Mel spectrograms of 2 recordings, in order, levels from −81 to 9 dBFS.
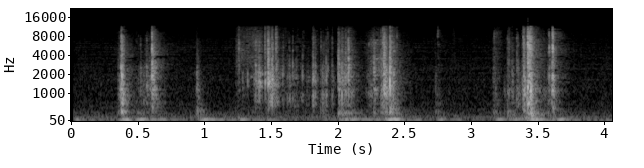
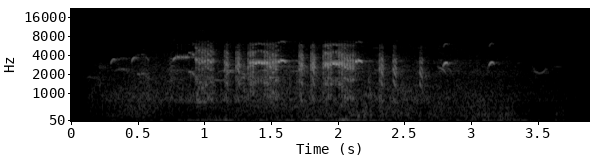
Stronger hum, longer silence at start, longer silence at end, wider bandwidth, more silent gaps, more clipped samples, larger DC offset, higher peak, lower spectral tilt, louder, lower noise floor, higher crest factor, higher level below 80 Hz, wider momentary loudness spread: neither; second, 0.05 s vs 0.2 s; second, 0 s vs 0.6 s; second, 12 kHz vs 16.5 kHz; neither; neither; neither; first, 0 dBFS vs -22 dBFS; first, -1 dB/octave vs 1.5 dB/octave; first, -23 LUFS vs -37 LUFS; second, -47 dBFS vs -68 dBFS; first, 26 dB vs 20 dB; first, -38 dBFS vs -74 dBFS; about the same, 20 LU vs 19 LU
